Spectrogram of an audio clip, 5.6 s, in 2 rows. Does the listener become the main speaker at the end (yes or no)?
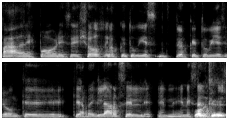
yes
